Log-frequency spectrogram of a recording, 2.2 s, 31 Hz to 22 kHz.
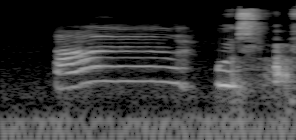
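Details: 1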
